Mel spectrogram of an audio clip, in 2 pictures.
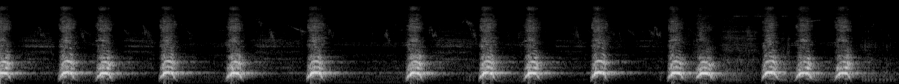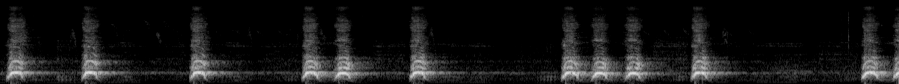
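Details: Dog barking repeatedly, about thirty short sharp barks over eighteen seconds, mostly single or in quick pairs with brief pauses, each with a strong mid-pitched tone and clean background.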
